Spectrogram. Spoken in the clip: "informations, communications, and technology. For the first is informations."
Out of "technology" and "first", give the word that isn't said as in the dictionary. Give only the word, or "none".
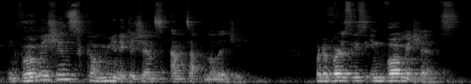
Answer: first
